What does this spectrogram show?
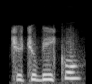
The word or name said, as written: Chuchubico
